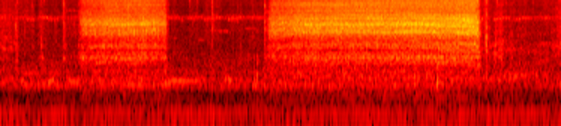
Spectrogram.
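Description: A cordless drill whirs loudly in short bursts, driving screws.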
